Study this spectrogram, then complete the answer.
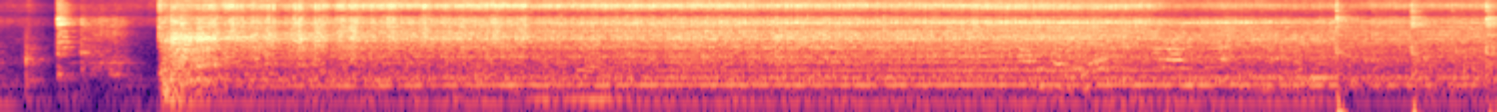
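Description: Fenugreek seeds whirring in an electric kitchen grinder, a loud steady high-pitched motor drone that starts abruptly after a few quiet knocks and runs without pause, with a voice faintly present.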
